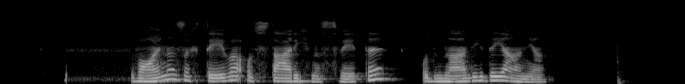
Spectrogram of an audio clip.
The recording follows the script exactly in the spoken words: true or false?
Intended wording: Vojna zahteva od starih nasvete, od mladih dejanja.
true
